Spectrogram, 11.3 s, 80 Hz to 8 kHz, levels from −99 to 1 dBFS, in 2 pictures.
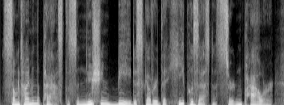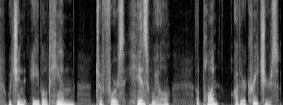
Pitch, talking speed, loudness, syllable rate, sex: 145 Hz, 130 wpm, -19 LUFS, 4.3 syllables/s, male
